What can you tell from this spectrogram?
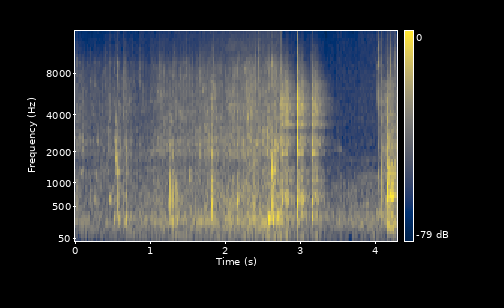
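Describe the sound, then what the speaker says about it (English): Food being stirred in a cooking pan, likely lentils: a spoon clinks and scrapes against the pot in irregular strokes, close and fairly loud, with sharper metallic knocks near the end and no talking. "So we're just gonna stir this up."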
